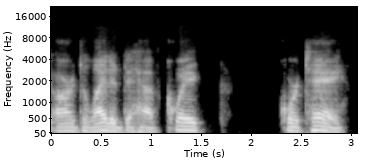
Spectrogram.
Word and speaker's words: Quartey: And we are delighted to have Kwei Quartey. I got it. The accent on the A.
